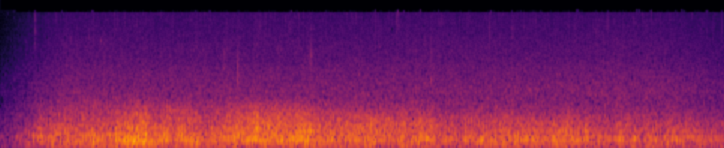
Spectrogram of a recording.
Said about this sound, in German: Einen riesigen Donner, der manchmal das ganze Haus erschüttern kann. Und der sie erschüttern kann. Es wird also ein sehr bemerkbares Ereignis sein.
